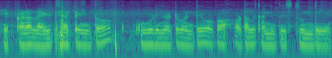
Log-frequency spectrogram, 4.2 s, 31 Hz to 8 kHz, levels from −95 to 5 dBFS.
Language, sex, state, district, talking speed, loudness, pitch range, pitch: Telugu, male, Andhra Pradesh, Manyam, 115 wpm, -22 LUFS, 105-120 Hz, 115 Hz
